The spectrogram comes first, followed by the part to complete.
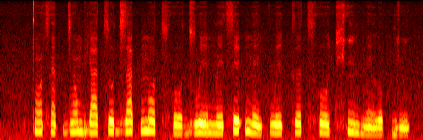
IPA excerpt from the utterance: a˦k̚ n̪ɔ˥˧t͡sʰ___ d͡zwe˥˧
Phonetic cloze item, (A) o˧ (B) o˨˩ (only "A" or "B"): B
